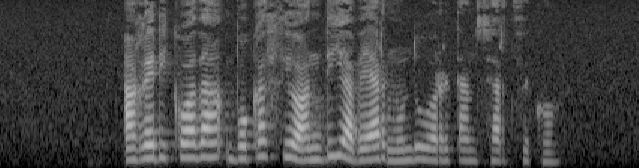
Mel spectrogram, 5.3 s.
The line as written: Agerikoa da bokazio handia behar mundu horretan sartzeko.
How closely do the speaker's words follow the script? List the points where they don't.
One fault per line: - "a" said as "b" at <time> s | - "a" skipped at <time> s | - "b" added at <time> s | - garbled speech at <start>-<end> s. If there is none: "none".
none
